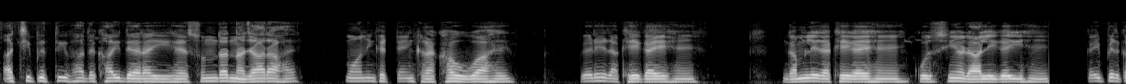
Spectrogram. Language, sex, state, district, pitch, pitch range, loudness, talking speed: Hindi, male, Bihar, Purnia, 135 Hz, 130-145 Hz, -16 LUFS, 165 wpm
